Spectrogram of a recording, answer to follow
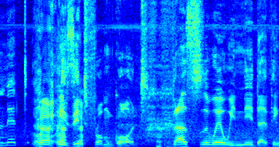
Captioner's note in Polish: śmiech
